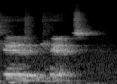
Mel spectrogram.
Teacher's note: if you don't pronounce the T sound at the end of can't, then it sounds like can, which is the exact opposite word.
